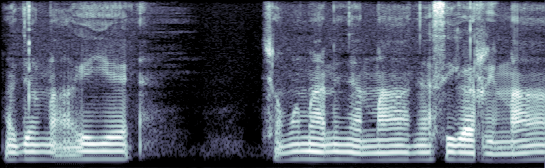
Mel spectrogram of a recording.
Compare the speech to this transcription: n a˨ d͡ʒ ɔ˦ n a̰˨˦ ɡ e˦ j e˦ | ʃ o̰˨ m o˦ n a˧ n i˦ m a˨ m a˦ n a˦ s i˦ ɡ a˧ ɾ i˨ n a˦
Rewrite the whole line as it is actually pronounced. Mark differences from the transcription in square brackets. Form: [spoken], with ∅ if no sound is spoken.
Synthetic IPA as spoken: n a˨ d͡ʒ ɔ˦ n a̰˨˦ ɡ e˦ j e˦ | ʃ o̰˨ m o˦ n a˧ n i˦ [ɲ] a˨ [n] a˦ [ɲ] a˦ s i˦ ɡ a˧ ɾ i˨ n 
